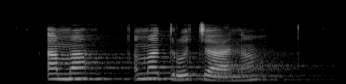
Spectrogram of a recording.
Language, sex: South Ndebele, female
